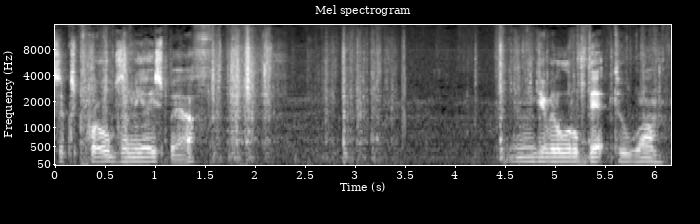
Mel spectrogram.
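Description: Ice cubes clink and rattle in a metal pot.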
